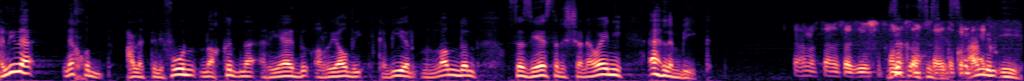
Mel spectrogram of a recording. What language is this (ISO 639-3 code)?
ara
